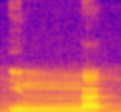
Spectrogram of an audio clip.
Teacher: nun tasydid dibaca berdengung gunnah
